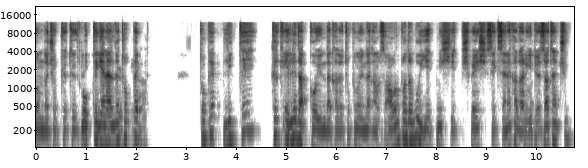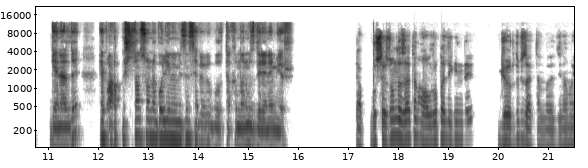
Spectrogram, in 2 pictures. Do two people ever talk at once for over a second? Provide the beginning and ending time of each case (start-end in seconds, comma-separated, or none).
0.9-2.2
